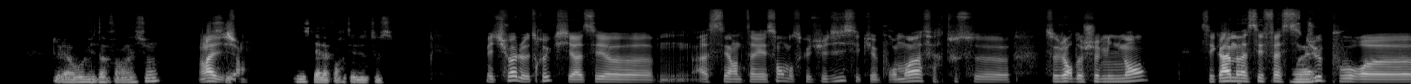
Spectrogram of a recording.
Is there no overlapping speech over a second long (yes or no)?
yes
